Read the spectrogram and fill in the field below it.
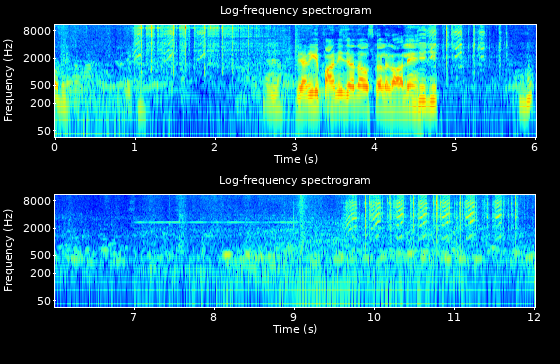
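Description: A toy gun fires rapid electronic zapping sounds.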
